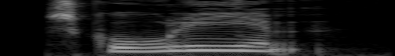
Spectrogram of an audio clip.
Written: skolehjem

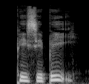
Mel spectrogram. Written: pcb

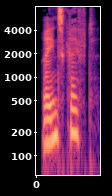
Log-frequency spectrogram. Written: renskrift

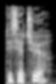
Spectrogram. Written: desertør

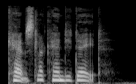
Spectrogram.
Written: kanslerkandidat

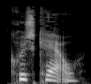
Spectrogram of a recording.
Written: krydskærv

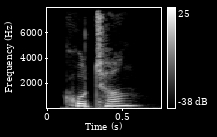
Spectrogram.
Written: crouton

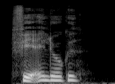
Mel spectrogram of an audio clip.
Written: ferielukket

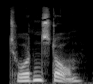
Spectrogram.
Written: tordenstorm

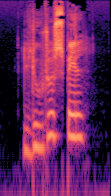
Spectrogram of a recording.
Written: ludospil

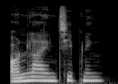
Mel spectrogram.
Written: onlinetipning

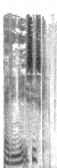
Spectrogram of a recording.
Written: balinesisk

